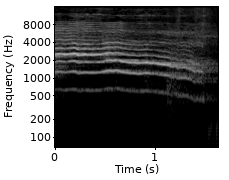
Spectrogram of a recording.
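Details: Kitten indoors giving a long, clear harmonic meow, steady in pitch for about a second, then sliding downward and fading; no other sounds.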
